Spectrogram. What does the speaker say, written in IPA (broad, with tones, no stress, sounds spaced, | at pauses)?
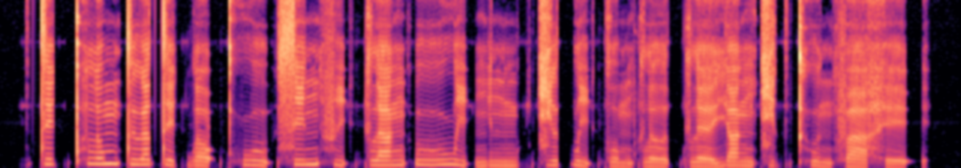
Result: t e˦˥ k̚ pʰ l o˥˩ m t ɯ˦˥ a̯ t e˨˩ k̚ l ɔ˨˩ ʔ kʰ w u˨˩ ʔ s i˦˥ n f i˨˩ ʔ k l a˦˥ ŋ ʔ uː˦˥ w i˨˩ ʔ ŋ i˧ n m ɯ˨˩ k̚ t͡ɕ ɯː˦˥ t̚ w i˨˩ ʔ k o˨˩ m k l ɤː˨˩ t̚ k l ɛː˩˦ j a˧ ŋ t͡ɕ ɯ˨˩ k̚ tʰ u˨˩ n f aː˨˩ h e˨˩ ʔ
